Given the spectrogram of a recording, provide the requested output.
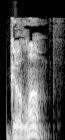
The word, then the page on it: galumph: British English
